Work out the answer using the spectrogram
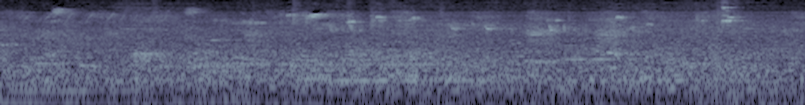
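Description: Scattered short, faint bird chirps over a steady outdoor background hum.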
